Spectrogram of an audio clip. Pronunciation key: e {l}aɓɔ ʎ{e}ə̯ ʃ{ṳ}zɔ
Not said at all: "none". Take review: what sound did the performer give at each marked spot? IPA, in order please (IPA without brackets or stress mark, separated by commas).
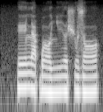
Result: l, i, u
